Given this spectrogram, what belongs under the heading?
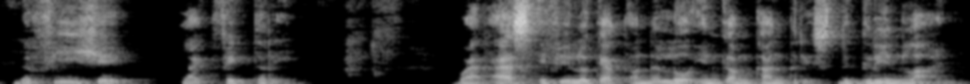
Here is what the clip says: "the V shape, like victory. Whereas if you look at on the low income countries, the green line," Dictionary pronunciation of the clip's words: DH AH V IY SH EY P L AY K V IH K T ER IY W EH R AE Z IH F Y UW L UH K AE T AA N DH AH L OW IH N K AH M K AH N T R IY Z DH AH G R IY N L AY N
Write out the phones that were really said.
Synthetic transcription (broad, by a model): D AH F IY SH EY P L AY K F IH K T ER IY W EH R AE S IH F Y UW L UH K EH T AA N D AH L OW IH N K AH M K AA N T R IY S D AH G R IY N L AY N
